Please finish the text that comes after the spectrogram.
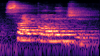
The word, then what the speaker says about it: psychology: Psychology, it is starting with P and not with S, but P is silent letter in a word psychology.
